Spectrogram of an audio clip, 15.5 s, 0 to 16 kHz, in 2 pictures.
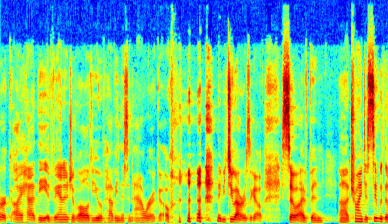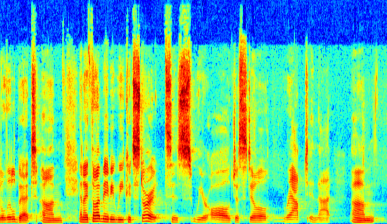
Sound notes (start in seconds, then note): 3.5 laughing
